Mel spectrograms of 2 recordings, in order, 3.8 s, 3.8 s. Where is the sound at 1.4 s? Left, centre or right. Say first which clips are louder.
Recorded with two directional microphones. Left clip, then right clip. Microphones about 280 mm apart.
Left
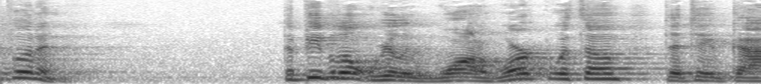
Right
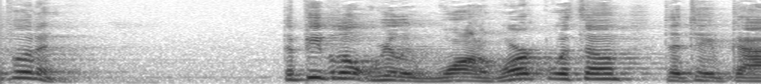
Even; right.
